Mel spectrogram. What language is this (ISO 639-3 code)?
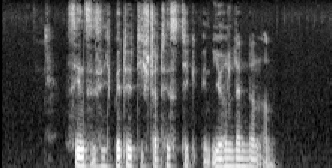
deu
